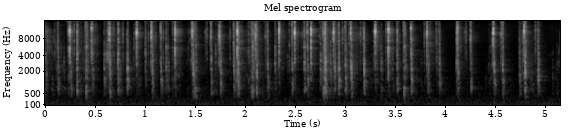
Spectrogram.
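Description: Long painted nails and fingertips type quickly on a white-pink backlit mechanical keyboard with round plastic keycaps. The result is a steady stream of short, bright, crisp clicks and clacks, each dying out almost instantly.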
